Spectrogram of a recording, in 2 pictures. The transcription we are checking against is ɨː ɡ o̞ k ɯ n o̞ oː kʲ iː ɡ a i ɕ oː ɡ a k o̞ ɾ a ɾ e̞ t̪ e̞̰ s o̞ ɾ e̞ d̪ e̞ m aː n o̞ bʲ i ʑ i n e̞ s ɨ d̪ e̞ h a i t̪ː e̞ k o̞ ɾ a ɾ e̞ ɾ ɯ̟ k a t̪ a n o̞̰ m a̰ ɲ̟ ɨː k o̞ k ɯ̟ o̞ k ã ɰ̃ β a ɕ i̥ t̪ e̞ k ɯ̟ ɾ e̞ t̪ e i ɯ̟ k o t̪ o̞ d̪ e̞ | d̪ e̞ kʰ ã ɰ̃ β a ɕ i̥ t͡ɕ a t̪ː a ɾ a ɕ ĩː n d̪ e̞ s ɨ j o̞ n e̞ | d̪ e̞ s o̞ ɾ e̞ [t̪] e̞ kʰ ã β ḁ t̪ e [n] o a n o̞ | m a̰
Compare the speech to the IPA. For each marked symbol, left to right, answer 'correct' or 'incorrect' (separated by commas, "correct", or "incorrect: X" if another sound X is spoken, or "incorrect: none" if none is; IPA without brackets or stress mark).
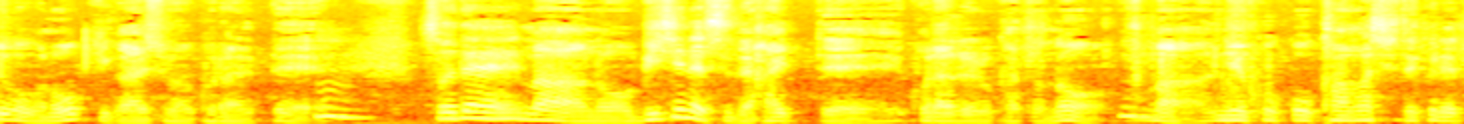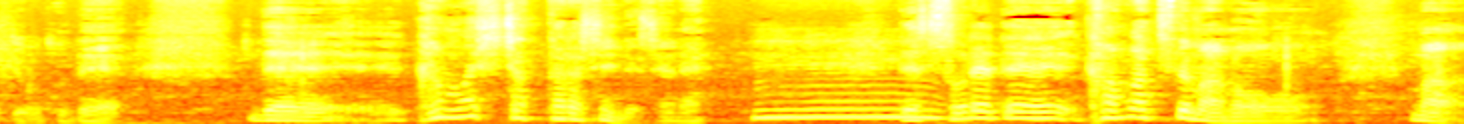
incorrect: d̪, incorrect: m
